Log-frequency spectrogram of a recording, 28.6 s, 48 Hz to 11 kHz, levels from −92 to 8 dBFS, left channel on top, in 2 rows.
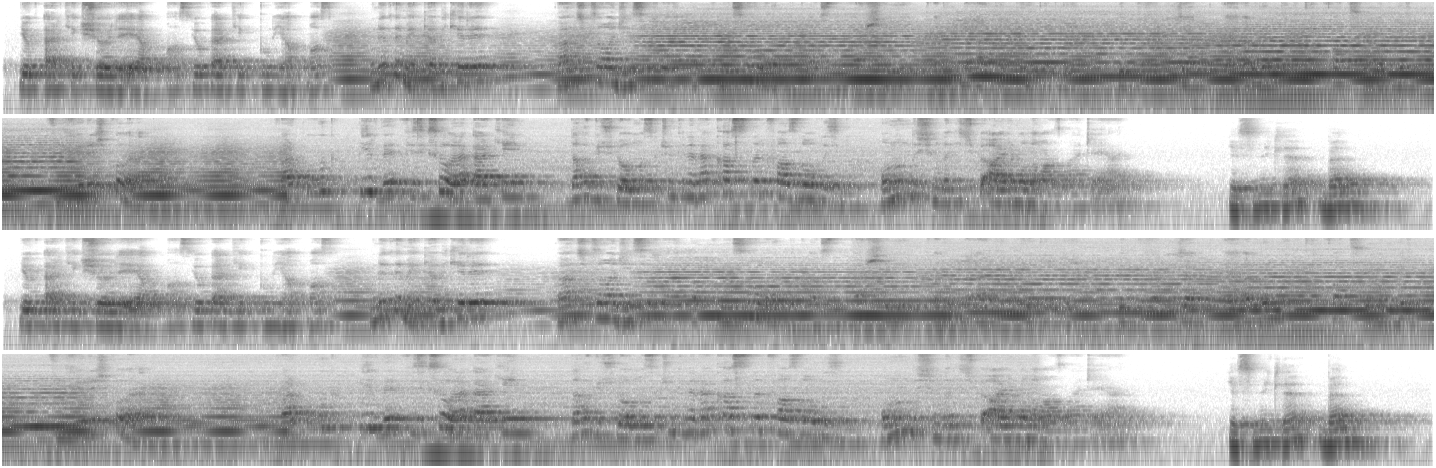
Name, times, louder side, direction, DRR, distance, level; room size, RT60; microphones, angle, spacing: voice 1, 0.2-3.3 3.7-4.9 5.5-10.8 11.1-14.1 14.8-15.8 17.1-19.6 20.0-22.8 23.1-25.6, left 1 dB, 30° left, 3 dB, 0.5 m, -31 dB
sound 1, 3.3-17.2, left 4 dB, 90° left, 0.3 m, -26 dB
sound 2, 8.5-24.7, right 1 dB, 70° right, 1.3 m, -45 dB
voice 2, 26.6-27.8, right 1 dB, 30° right, 3 dB, 0.4 m, -31 dB
4.3 x 3.0 x 2.9 m, 1.2 s
head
